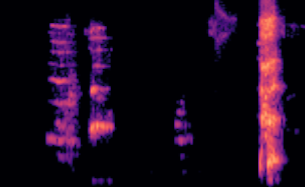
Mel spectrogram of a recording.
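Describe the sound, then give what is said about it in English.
A few brief voiced catches of breath build up, then one loud, sharp sneeze bursts out near the end. “Bless you.”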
